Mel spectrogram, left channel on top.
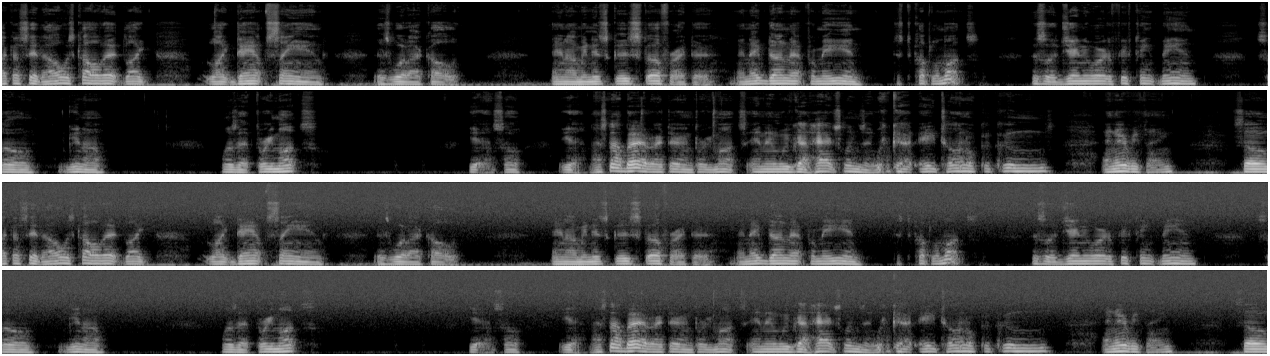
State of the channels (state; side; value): noise; right; hiss, 7 dB below the sound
